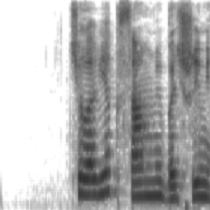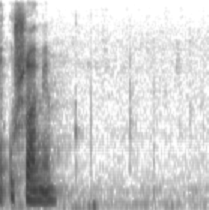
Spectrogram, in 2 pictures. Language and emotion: Russian, neutral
